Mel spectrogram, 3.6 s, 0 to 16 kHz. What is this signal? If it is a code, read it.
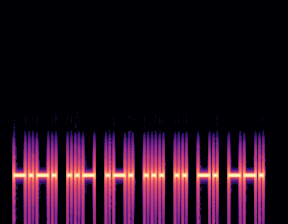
Morse code, heard as a keyed tone, about 25 wpm, 700 Hz. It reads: CURSING
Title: A Sound Of Thunder 25wpm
